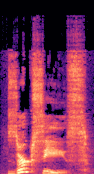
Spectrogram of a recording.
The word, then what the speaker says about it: Xerxes: It's a z-er-k-s sound.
